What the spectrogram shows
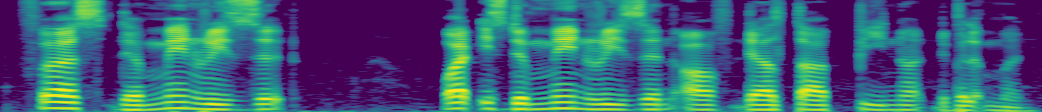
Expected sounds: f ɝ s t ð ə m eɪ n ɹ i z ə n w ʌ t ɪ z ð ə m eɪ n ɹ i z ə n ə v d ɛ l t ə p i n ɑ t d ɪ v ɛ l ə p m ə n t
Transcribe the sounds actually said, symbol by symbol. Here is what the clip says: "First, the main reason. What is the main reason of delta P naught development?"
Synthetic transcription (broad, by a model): f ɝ s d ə m eɪ n ɹ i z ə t w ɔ t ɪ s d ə m eɪ n ɹ i z ə n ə f d ɛ l t ə p i n ɑ t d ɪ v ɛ l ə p m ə n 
